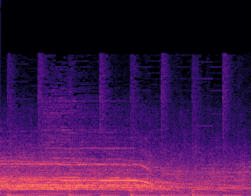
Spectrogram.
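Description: A crowd cheers loudly in an extra round of applause for a man's suit, with high whoops and yells riding over a dense wash of clapping-like noise and a steady low pulse, easing off slightly toward the end.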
